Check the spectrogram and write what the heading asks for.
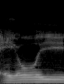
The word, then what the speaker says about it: Aioli: How do you pronounce it? Aioli.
